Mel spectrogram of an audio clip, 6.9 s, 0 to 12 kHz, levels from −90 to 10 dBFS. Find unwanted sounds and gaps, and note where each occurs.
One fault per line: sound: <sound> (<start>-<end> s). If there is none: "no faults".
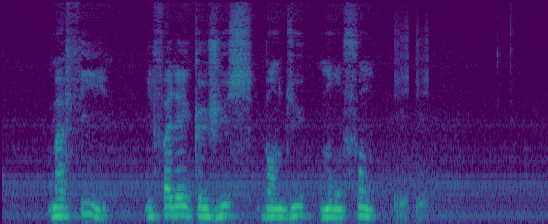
sound: laugh (4.9-5.4 s)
